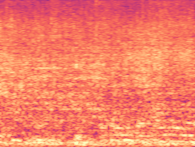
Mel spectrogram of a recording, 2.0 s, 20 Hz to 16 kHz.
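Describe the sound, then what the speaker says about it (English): Chicken bhuna sautéing in a pan, a dense steady sizzle with soft crackling and stirring, close and continuous. "So we will saute this for like 2 minutes or so"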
